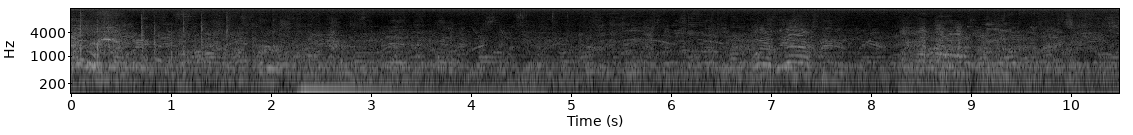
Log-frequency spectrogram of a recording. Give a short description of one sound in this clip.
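An acoustic guitar strums along.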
